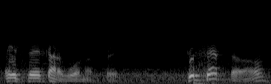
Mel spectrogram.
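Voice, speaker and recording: An actor playing a friendly, talkative driver in a breezy, nosy manner, in 1940s radio drama style. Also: male voice, fairly low pitch, huge pitch swings, normal speed. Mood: easygoing. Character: chatty, friendly middle-class man driving at night. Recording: tinny, noisy old radio recording.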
